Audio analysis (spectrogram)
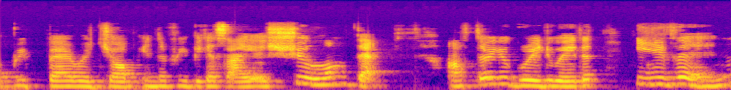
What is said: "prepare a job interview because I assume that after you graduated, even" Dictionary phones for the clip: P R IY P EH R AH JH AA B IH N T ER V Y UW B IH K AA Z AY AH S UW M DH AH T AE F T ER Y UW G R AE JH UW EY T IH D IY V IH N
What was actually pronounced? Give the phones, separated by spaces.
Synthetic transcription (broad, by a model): P R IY P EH R AH JH AA B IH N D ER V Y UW B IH K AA S AY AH SH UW M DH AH T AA F T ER Y UW G R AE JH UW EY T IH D IY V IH N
